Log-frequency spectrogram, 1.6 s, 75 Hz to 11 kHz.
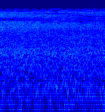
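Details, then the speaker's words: New 1/8" air micro die grinder not running: a faint, steady hiss of air, likely escaping from a loose fitting or gasket on the air line, still present after tightening but quieter. "Got to be on really tight because let me see, there's a small little hissing"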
